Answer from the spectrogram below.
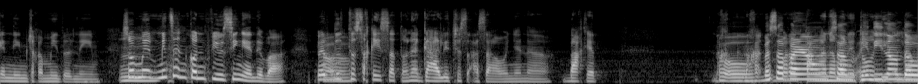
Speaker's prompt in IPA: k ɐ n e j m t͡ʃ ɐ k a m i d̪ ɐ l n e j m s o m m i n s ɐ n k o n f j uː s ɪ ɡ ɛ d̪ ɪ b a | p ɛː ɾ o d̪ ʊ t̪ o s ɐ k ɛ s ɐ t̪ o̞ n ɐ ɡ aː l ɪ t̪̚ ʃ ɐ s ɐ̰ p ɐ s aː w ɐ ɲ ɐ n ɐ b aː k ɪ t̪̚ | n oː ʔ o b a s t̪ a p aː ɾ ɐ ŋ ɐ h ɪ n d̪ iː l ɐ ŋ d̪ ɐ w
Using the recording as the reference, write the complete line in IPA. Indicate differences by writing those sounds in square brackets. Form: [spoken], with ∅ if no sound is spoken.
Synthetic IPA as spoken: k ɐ n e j m t͡ʃ ɐ k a m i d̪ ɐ l n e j m s o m m i n s ɐ n k o n f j uː s ɪ [ŋ] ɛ d̪ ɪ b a | p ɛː ɾ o d̪ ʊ t̪ o s ɐ k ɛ s ɐ t̪ o̞ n ɐ ɡ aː l ɪ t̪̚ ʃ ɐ s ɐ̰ [ʔ] ɐ s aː w ɐ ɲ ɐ n ɐ b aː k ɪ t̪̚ | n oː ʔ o b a s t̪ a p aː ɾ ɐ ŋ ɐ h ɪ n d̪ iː l ɐ ŋ d̪ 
